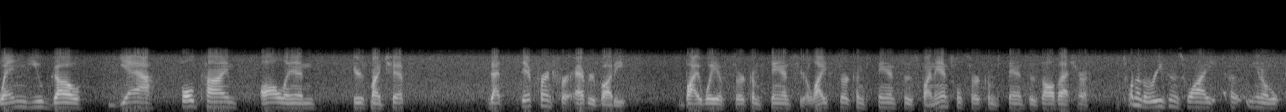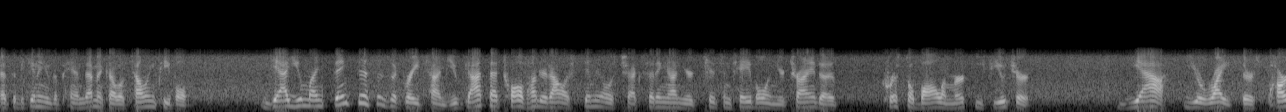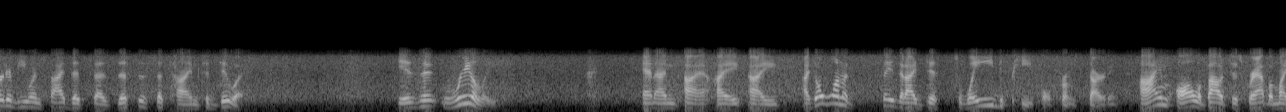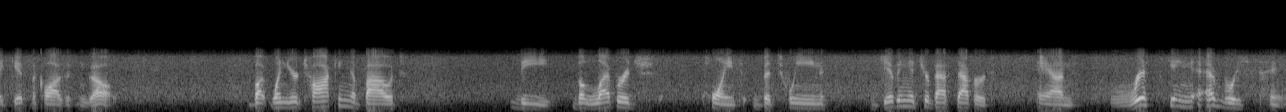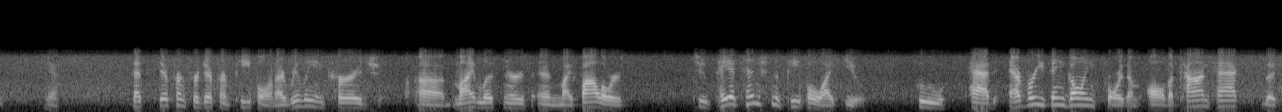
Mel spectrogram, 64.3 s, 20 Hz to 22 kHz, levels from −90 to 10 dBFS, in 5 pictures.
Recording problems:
phone-call audio
hiss; noticeable; throughout; 15 dB below the speech
abrupt cut into speech; at the start

